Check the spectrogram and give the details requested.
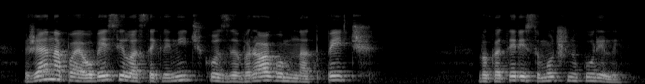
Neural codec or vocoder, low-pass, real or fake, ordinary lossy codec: none; 10.8 kHz; real; none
